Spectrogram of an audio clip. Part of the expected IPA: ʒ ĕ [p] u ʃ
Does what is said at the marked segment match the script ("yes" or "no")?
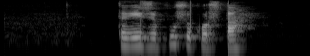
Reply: yes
